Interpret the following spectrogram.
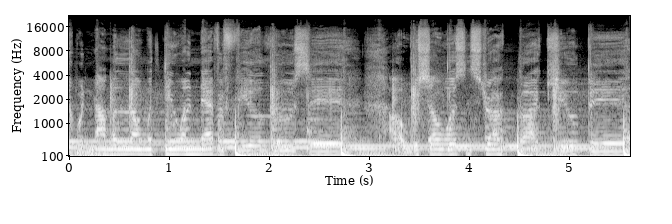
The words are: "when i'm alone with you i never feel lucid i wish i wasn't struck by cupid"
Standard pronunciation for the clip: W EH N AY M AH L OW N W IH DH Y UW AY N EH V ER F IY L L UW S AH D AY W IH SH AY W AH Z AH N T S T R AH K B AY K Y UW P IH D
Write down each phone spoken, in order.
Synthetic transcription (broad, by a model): W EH N AY M AH L OW N W IH DH Y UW AY N EH V ER F IY L L UW S AH D AY W IH SH AY W AH Z N T S T R AH K B AY K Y UW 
